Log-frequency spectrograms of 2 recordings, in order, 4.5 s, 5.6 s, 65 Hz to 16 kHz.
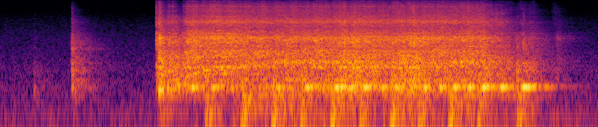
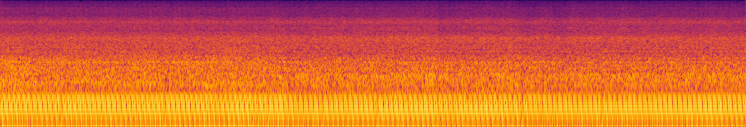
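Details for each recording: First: Husqvarna YTA 24V48 rider (hydro-swapped), 24hp Briggs V-twin, ~190 hours, heavy oil consumer: starter click, then a few seconds of rough uneven firing that dies; exhaust pushrod fallen off right cylinder. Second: Husqvarna rider, 24hp Briggs V-twin, about 190 hours, after refitting fallen-off right-cylinder exhaust pushrod: steady even low rumble at fast idle, no misses, knocks or stumbles; started within half a revolution, repaired.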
